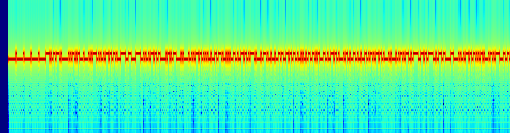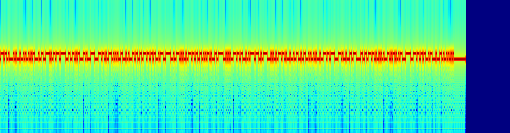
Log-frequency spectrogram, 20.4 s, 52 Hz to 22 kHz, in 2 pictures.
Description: RTTY (50 baud, 450 Hz shift), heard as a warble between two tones, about 1700 Hz centre. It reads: SBKEF GTMTF VDMXJ YUHYP EKHQL PFIBP KPPUD KKDNT TAVMF RGDOI KQFBW TIBGO AYCUI LZTAF ISUTY CENOF QWWFQ OHUMI JUDBT LBUJX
